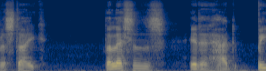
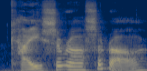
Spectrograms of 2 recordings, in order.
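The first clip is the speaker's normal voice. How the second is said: flippant; 7 semitones higher, slower than usual. Acted. Jack's flippant quote to the demon.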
